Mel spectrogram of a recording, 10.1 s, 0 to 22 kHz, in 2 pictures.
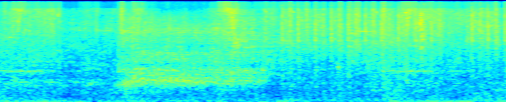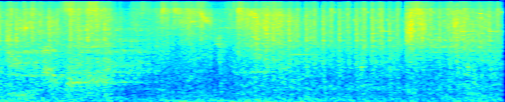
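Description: Gunfire during a Destiny 2 fight, with dense, continuous combat noise and overlapping shots and bursts that stay loud throughout.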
